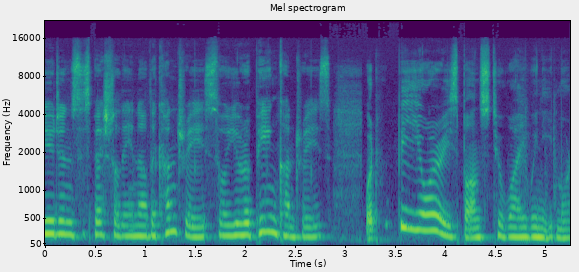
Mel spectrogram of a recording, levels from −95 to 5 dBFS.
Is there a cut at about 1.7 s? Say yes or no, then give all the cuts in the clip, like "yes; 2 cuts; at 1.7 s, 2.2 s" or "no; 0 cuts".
no; 1 cut; at 3.2 s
